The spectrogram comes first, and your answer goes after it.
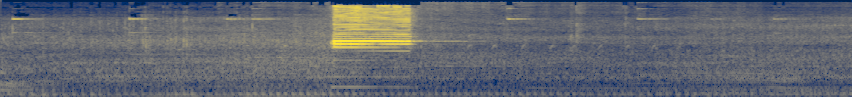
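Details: Low outdoor traffic rumble, interrupted by one short, loud, high vehicle horn toot of about half a second; no animal sounds are heard.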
